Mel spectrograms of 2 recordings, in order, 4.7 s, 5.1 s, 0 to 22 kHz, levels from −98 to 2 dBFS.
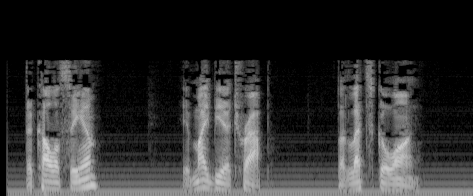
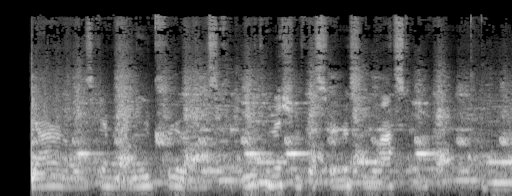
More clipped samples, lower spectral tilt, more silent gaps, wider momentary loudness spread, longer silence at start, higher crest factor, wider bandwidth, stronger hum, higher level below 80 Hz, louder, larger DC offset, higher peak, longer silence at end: neither; about the same, -5.5 dB/octave vs -4.5 dB/octave; neither; first, 13 LU vs 6 LU; second, 0.05 s vs 0.3 s; first, 22 dB vs 14 dB; second, 7.4 kHz vs 17 kHz; neither; first, -46 dBFS vs -52 dBFS; second, -23 LUFS vs -16 LUFS; first, 0.4% vs under 0.1%; about the same, -2 dBFS vs -2 dBFS; about the same, 0 s vs 0 s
